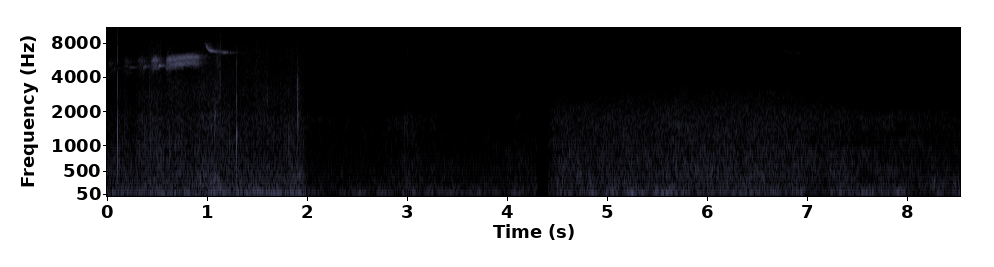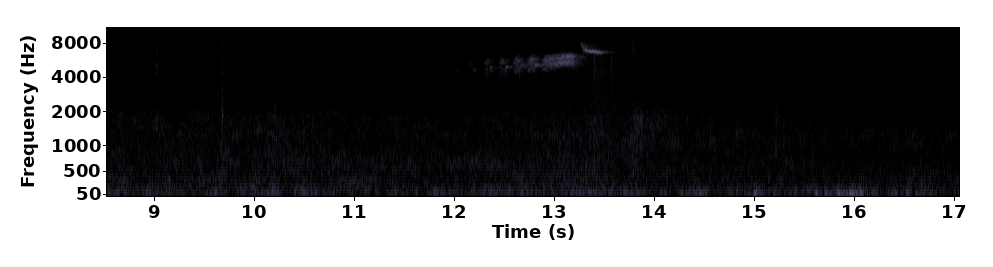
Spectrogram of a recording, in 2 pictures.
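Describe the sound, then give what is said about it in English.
Two brief, high, buzzy song phrases from a golden-cheeked warbler, one at the start and one near the end, separated by a long stretch of faint, steady wind-like hiss. “I heard several golden-cheeked warblers singing and recorded this bird to share with you.”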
